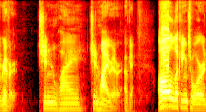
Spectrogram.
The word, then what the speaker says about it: Qinhuai: think that's how you say it, over the Qinghai River. Qinhuai River.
